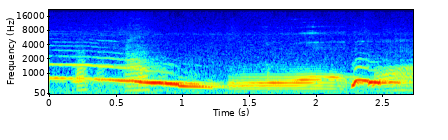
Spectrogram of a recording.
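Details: Breeding Barbary dove in active voice giving a long, low, smooth coo that slides gently downward, then a steadier held tone ending in a short wavering rise.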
